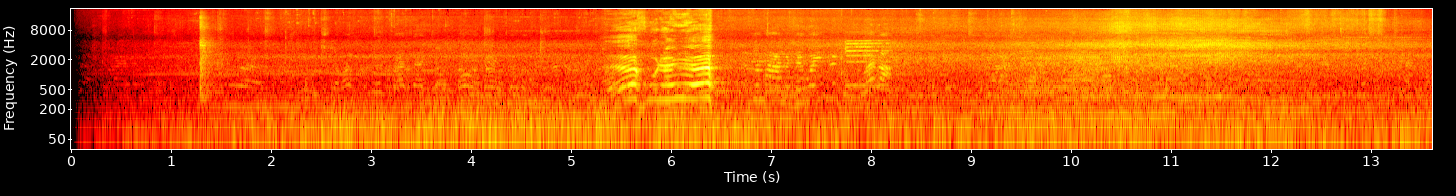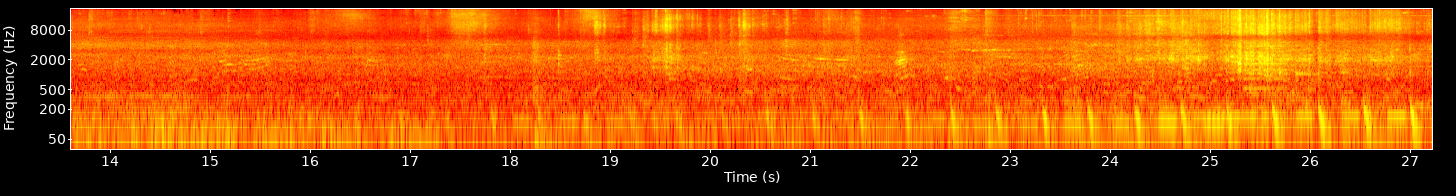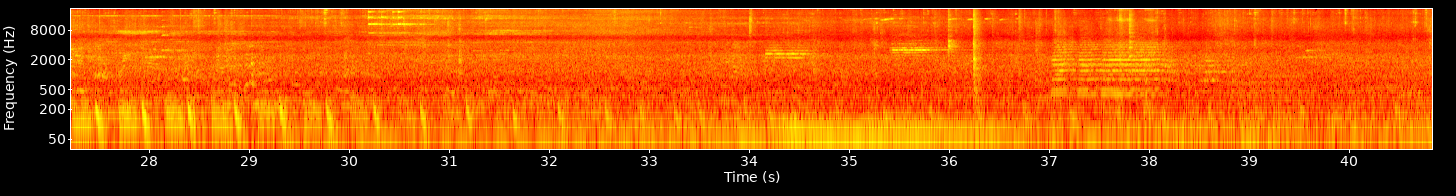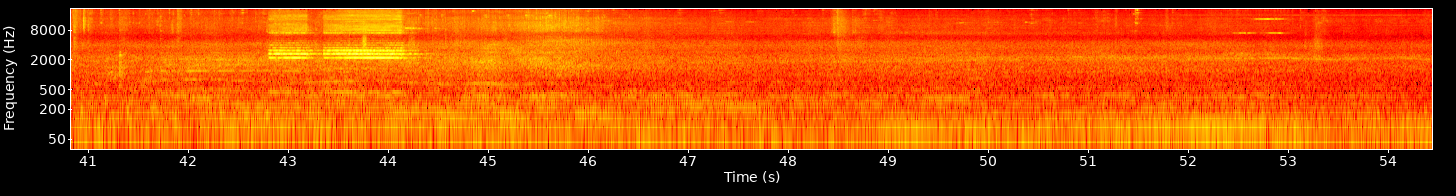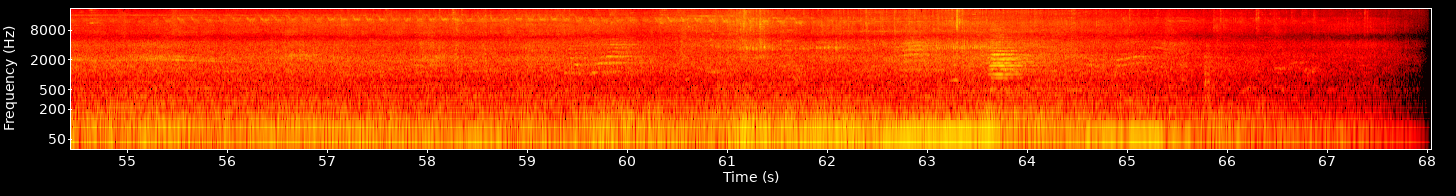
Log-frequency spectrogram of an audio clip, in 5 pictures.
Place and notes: Walking in the small streets, Binaural recordings, Zoom H6+ Soundman OKM II
Huangpu, Shanghai, China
